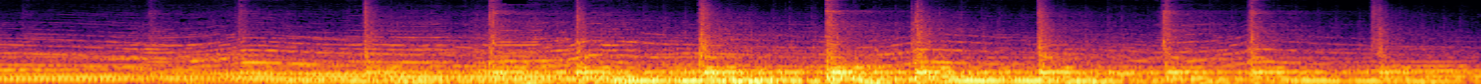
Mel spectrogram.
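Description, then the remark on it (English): An upright bass slides up and down its neck in repeated swooping glissandi that rise and fall, mimicking a revving motorcycle engine for a film music cue, with sharp rhythmic string attacks about twice a second, loud. “So the first idea I had was to do it with an upright bass. Just glistening up and down the neck, kind of revving.”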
